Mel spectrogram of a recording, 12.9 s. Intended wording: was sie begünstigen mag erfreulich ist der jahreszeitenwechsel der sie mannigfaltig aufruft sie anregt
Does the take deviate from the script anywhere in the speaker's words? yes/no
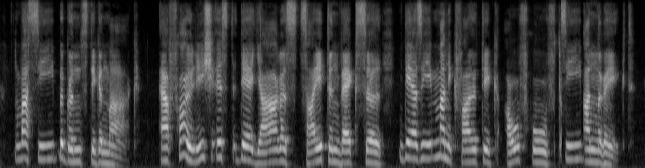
no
